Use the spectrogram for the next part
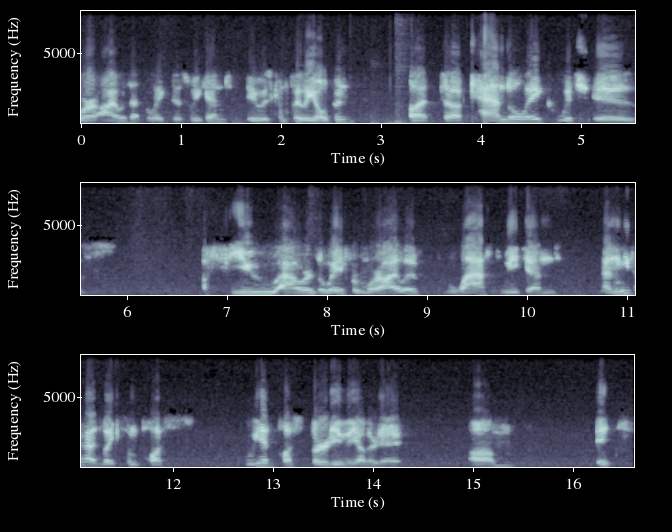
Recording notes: Is joined in the studio. The guys are joined by phone in guest.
